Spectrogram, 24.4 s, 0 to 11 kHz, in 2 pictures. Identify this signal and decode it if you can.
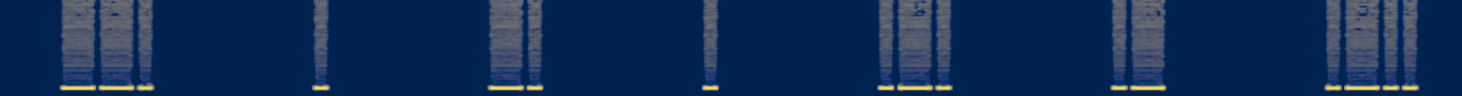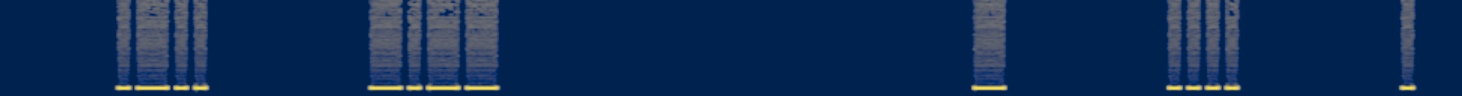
Morse code, heard as a keyed tone, about 15 wpm, spaced as for 5 wpm, 1000 Hz. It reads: GENERALLY THE
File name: qotdfiles / 5wpm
